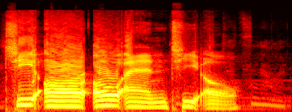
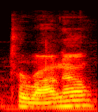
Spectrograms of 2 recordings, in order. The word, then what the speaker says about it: Toronto: But they've never said the second T.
